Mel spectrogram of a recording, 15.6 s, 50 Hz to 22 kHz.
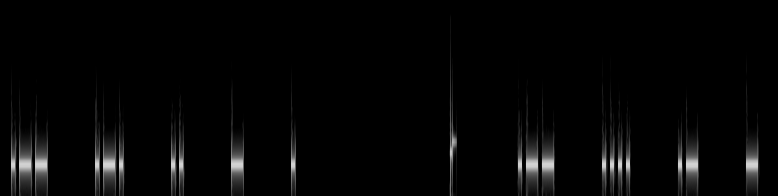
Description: Morse code, heard as a keyed tone, about 15 wpm, spaced as for 7 wpm, 700 Hz. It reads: WRITE WHAT
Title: 4x Character Spacing - Top 200 Words - 15wpm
